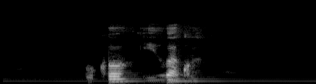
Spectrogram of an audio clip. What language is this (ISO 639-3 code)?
kin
